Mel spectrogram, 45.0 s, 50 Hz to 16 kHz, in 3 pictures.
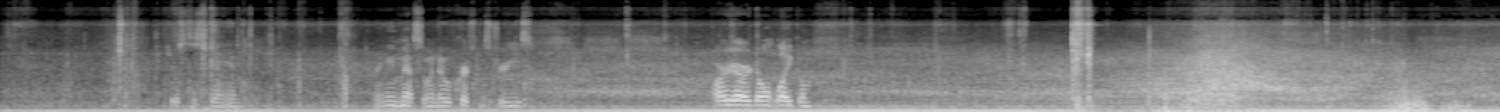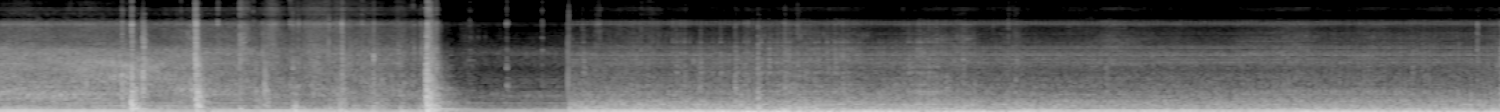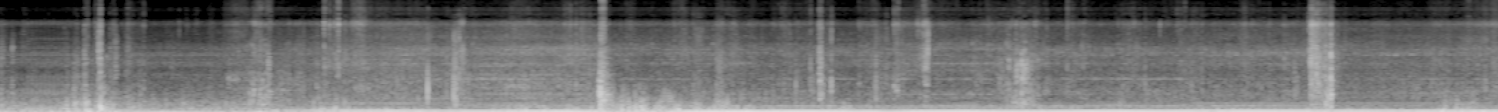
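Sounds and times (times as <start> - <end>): vehicle engine droning: 0.0 - 44.9.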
